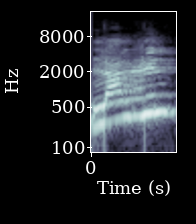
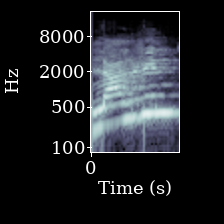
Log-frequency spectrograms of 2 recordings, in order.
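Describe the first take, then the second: No difference in how they are said.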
